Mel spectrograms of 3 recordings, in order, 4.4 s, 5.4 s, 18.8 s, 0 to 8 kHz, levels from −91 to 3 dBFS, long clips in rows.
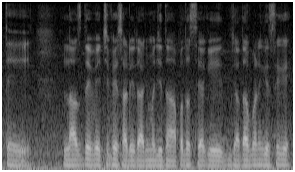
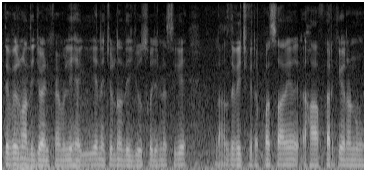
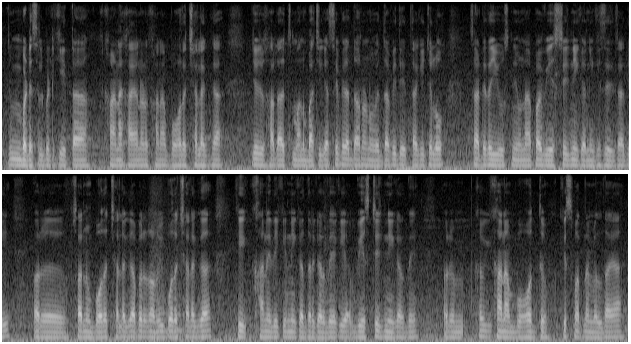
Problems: background sounds at intervals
